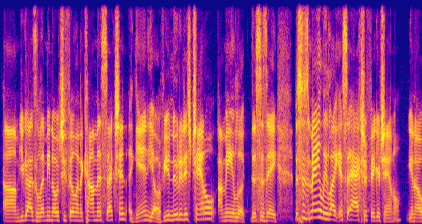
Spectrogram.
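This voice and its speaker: A man's voice: mid-range voice, a bit bright, dry recording. A man talking casually and off the cuff to his channel's viewers, rambling conversationally and repeating phrases for emphasis. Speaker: YouTube host of a wrestling game and action figure channel. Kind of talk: casual unscripted chat to viewers.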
